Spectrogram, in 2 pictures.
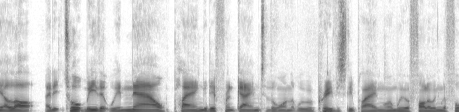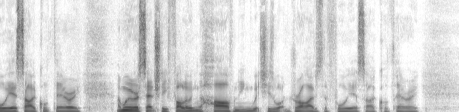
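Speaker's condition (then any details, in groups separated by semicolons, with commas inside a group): No condition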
